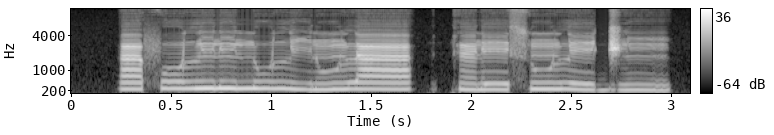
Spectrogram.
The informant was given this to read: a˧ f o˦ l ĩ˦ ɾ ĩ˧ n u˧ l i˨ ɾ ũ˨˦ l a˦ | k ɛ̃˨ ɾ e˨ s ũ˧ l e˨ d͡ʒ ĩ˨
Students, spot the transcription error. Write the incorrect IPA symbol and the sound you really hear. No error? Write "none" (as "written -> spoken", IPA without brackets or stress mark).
none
